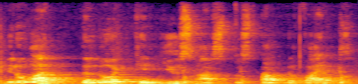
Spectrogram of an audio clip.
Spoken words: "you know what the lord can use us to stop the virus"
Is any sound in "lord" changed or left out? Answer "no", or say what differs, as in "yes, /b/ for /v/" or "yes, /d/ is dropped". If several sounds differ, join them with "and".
no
